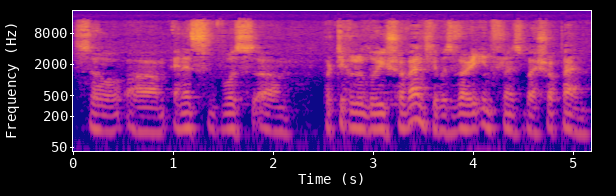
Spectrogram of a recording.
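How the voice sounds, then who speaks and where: There is audible room echo as a man speaks at a medium pitch and a fairly quick pace, somewhat breathy, with fairly even intonation. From Ukraine. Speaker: pianist. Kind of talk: live stream talk between pieces. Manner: hesitant, many fillers and repeats. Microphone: voice too quiet, moves closer to mics.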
